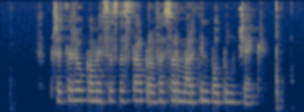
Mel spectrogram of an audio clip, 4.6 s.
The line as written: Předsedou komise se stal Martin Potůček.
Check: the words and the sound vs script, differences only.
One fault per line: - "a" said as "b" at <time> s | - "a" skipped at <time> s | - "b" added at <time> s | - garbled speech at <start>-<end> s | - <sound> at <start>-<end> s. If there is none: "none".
- dropout at 1.7-1.8 s
- "profesor" added at 2.1 s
